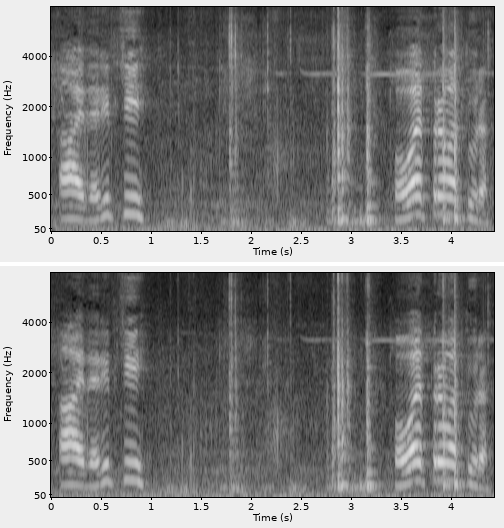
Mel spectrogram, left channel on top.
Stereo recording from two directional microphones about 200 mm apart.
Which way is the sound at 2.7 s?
35° right (ahead or behind).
